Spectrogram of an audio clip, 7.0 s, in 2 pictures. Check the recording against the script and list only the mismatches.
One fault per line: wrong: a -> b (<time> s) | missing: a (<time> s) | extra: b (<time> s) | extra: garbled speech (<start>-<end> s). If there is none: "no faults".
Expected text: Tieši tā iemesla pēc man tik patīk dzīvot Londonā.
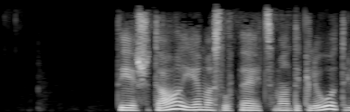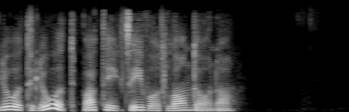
extra: ļoti ļoti ļoti (3.2 s)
